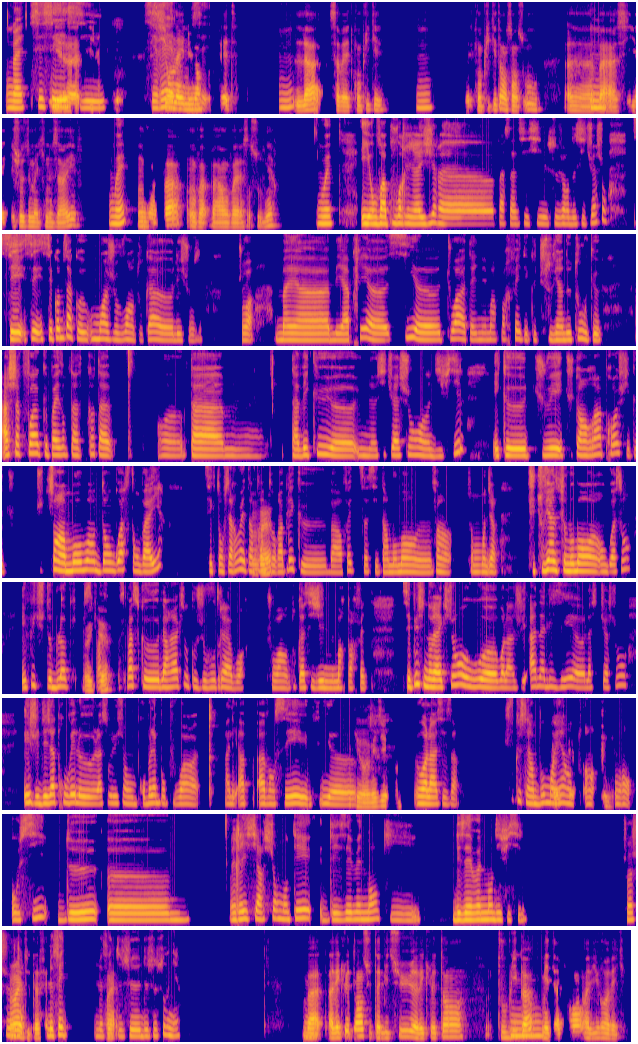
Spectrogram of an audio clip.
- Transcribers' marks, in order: distorted speech; unintelligible speech; unintelligible speech; tongue click; tongue click; throat clearing; drawn out: "hem"
- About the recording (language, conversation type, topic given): French, unstructured, Préféreriez-vous avoir une mémoire parfaite ou la capacité de tout oublier ?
